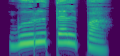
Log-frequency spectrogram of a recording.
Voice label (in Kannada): "ಗುರುತಲ್ಪ", Kannada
